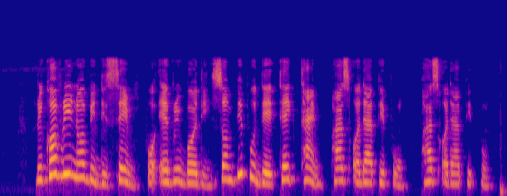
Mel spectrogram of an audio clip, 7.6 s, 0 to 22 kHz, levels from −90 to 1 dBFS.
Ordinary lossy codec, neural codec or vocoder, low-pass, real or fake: none; none; 7.2 kHz; real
